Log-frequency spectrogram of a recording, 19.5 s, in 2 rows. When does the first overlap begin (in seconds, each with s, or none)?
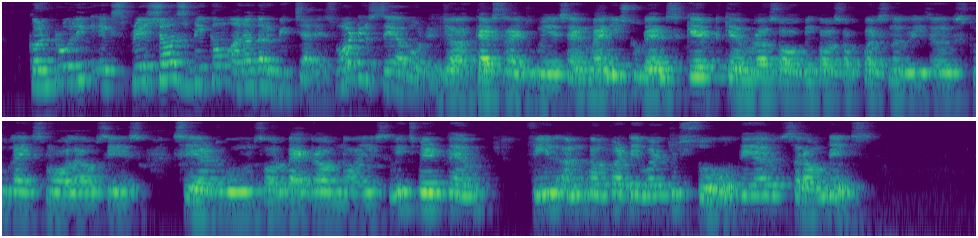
none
